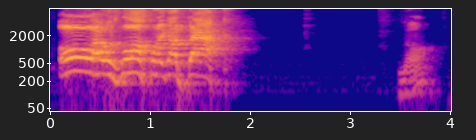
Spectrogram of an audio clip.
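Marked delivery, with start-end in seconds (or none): 0.1-1.8 high, loud mocking exclamation; mock triumphant cry. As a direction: lampoon the sinner who thinks he came back. Mocking a sinner's triumphant return.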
